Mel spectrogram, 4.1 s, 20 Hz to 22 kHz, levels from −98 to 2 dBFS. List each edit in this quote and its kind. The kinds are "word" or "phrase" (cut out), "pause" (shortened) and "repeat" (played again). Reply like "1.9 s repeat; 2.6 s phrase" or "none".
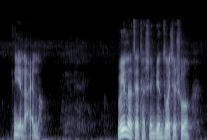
none

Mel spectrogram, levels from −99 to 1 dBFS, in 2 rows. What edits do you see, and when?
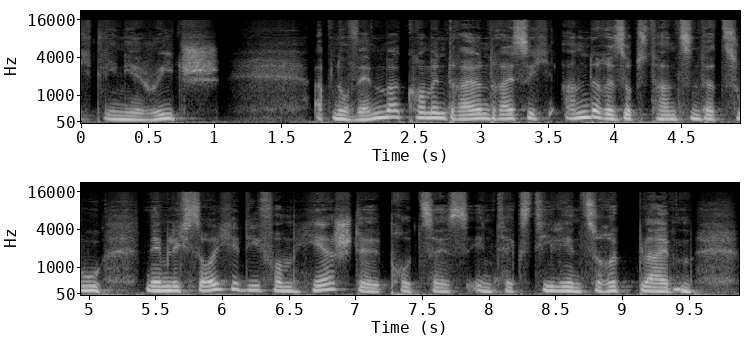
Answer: none

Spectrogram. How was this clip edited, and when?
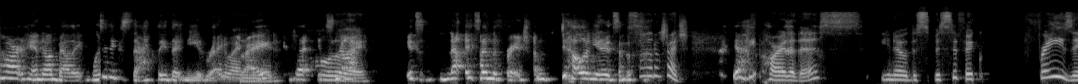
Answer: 1.0 s word; 1.8 s word; 2.4 s word; 4.8 s word; 6.2 s word; 6.5 s word; 7.6 s word; 8.7 s word

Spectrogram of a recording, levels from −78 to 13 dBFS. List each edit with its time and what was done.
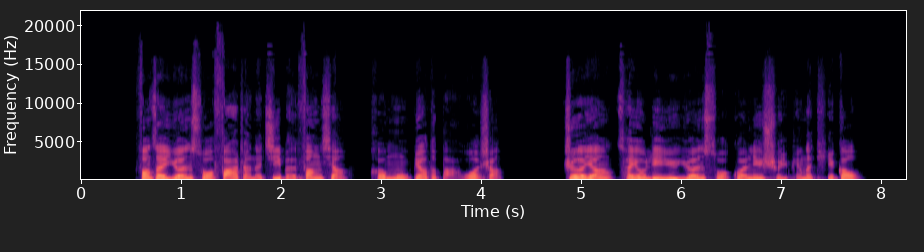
none

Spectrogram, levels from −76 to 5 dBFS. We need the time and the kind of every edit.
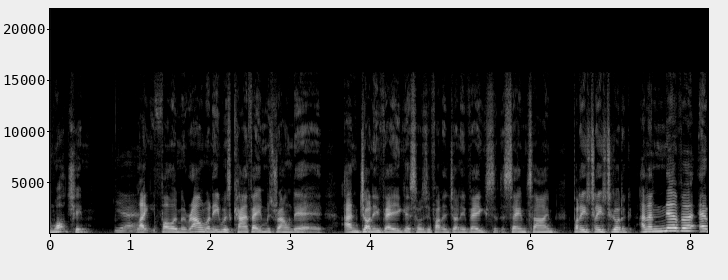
1.3 s word; 2.5 s word; 3.5 s pause; 4.8 s word; 6.4 s pause; 6.8 s repeat; 7.3 s pause

